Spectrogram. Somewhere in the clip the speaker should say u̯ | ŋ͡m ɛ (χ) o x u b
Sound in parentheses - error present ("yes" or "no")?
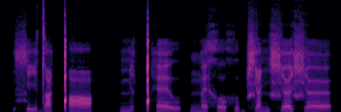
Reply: yes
